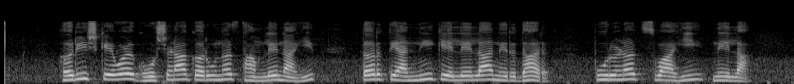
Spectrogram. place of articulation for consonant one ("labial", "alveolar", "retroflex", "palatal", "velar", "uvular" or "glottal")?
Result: glottal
